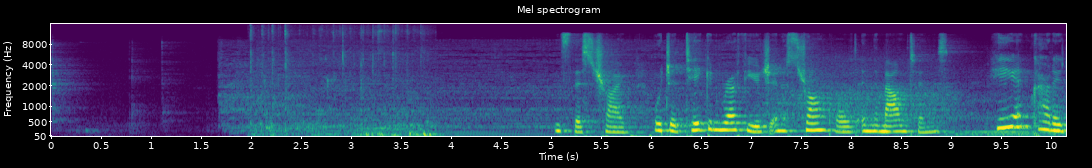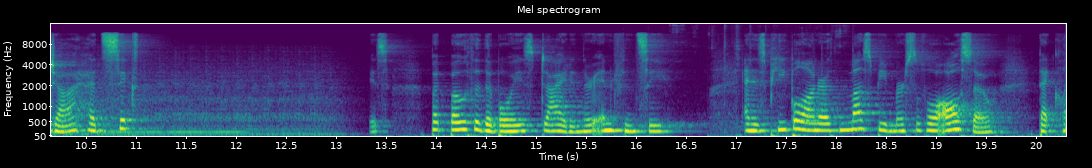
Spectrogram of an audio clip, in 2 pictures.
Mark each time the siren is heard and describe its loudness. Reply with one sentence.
The siren can't be heard in this clip.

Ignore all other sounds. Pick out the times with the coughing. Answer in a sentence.
The coughing can't be heard in this clip.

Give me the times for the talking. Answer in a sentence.
You can hear the talking from 5.0 to 11.1 s, from 13.3 to 16.3 s and from 17.0 to 20.2 s.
